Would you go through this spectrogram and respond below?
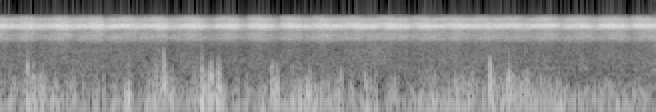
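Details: Cicadas in a pine grove at San Sostene, Italy, producing a deafening high sizzling drone with rapid pulsation, over frequent low knocks and rustling noise.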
